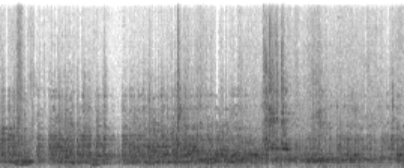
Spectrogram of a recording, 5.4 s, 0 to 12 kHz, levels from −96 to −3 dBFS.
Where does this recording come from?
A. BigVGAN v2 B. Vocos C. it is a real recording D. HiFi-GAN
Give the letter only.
B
